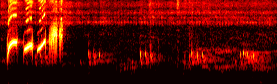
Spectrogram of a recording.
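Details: Chinese hwamei decoy: an opening phrase of three loud rising whistles and a rough trill, followed by quiet, low, stuttering chatter notes in short clusters.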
